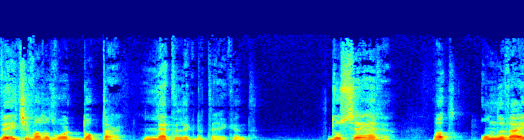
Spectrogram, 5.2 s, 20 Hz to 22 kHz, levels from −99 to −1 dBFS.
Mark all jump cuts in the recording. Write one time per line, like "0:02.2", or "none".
0:03.3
